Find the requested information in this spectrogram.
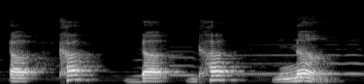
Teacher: ಎಲ್ಲಿ ನಾವು ನಮ್ಮ ನಾಲಿಗೆಯನ್ನು ಮಡಿಸಿ ಉಚ್ಚರಿಸುತ್ತೇವೆಯೋ ಅದು ಟ ವರ್ಗ.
